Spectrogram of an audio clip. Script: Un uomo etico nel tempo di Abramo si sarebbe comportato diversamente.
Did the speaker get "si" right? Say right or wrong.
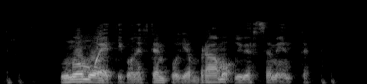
wrong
